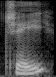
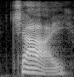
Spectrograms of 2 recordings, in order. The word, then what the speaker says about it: chi: Best described as essential energy aka chi. I always want to say chai because it's ch hi, but it's chi that rhymes with ti.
